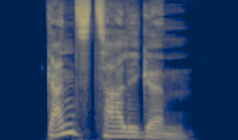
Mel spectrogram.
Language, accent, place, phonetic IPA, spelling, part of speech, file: German, Germany, Berlin, [ˈɡant͡sˌt͡saːlɪɡəm], ganzzahligem, adjective, De-ganzzahligem.ogg
- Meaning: strong dative masculine/neuter singular of ganzzahlig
